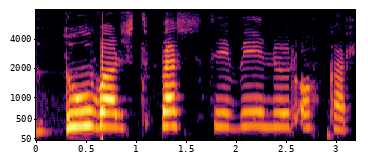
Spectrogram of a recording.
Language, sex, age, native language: Icelandic, male, 9, Icelandic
